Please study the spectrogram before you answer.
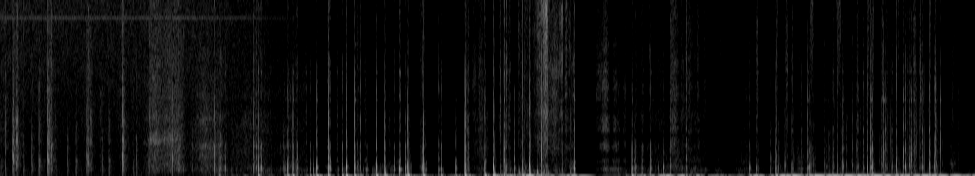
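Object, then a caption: Cardboard crisp can with metal rim. Fingernails of both hands scratch and tap the top edge of a tall, hollow cardboard crisp can with a metal rim. Quick, uneven taps and scratches start faint and grow louder and denser, with deep hollow thumps under a dry scratchy texture. There is a brief lull around the six-second mark before the tapping builds to its loudest at the end.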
